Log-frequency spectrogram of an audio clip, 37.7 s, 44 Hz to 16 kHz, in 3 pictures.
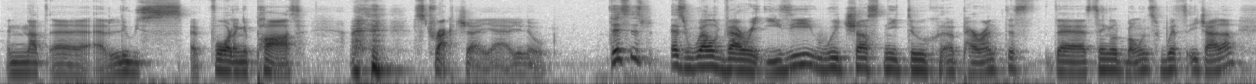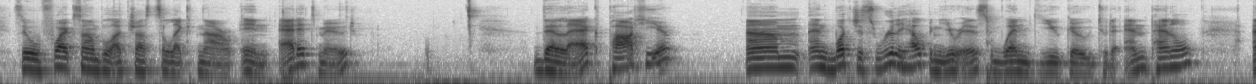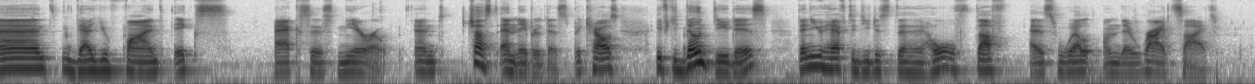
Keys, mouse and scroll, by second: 6.4-8.7 shift+middle drag, 8.7-10.0 scroll up 2, 10.0-13.0 middle drag, 13.7 click, 15.3 Tab, 15.8 click, 22.3 n, 25.6 click, 28.8 click, 36.0-37.6 shift+middle drag.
